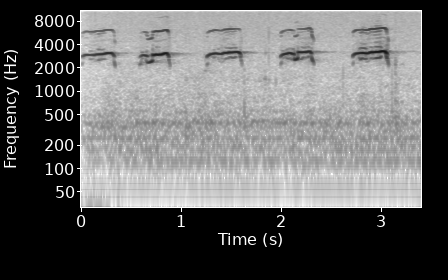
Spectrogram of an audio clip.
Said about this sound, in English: And that is the sound of an osprey provided by the Cornell Lab of Ornithology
